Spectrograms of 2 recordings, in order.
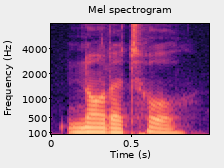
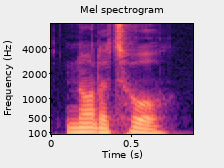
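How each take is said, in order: The two takes are said the same way.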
